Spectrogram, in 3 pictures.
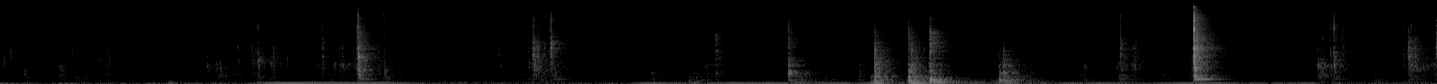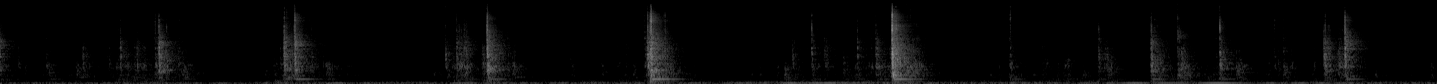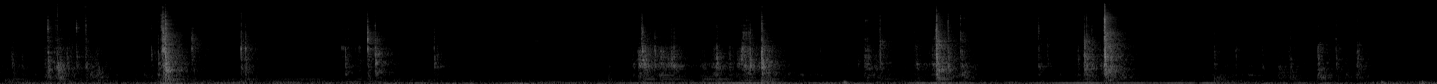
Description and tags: door wood int lock unlock deadbolt with old key on and offmic
wood, key, lock, unlock, door, deadbolt, int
